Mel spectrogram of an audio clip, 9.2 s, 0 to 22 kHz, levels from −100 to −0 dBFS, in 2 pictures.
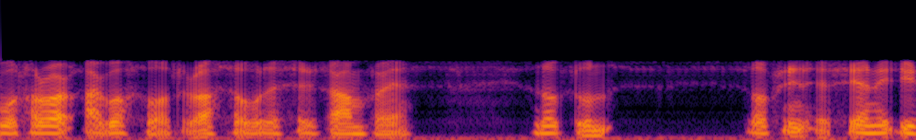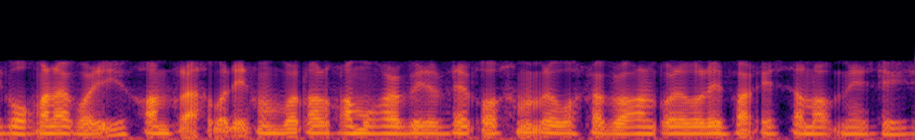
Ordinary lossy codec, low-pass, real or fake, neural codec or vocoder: none; 3.6 kHz; fake; autoencoder, 22.05 kHz, a latent of 192 numbers a frame, VITS, trained on many speakers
